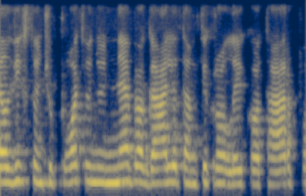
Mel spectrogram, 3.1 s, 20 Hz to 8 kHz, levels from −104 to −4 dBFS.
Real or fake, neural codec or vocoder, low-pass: real; none; 7.2 kHz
